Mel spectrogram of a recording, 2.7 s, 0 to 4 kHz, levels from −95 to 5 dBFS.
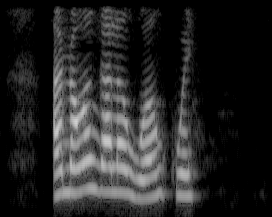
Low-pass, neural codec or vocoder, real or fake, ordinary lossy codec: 3.6 kHz; none; real; MP3, 32 kbps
